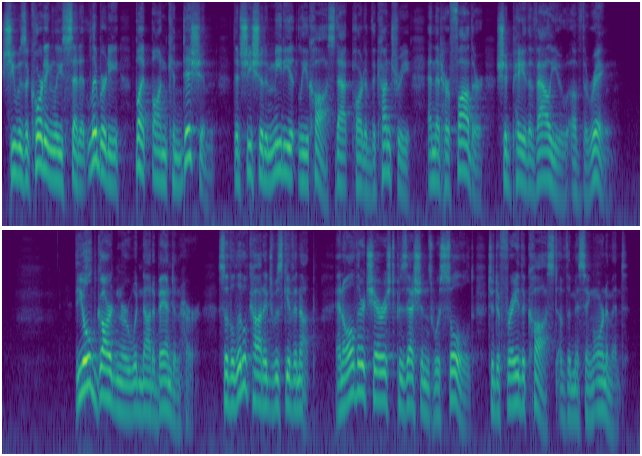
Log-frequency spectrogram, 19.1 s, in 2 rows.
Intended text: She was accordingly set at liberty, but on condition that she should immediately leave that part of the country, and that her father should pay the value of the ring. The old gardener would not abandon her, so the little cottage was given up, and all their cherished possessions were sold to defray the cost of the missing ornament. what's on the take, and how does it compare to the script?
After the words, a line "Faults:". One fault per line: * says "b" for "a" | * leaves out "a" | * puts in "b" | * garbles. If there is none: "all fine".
She was accordingly set at liberty, but on condition that she should immediately cost that part of the country, and that her father should pay the value of the ring. The old gardener would not abandon her, so the little cottage was given up, and all their cherished possessions were sold to defray the cost of the missing ornament.
Faults:
* says "cost" for "leave"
